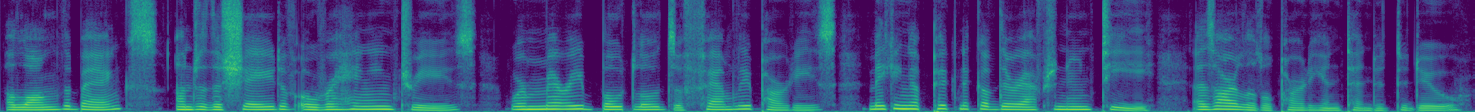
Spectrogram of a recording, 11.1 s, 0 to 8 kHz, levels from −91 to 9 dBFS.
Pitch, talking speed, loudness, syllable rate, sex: 185 Hz, 165 wpm, -16 LUFS, 4.9 syllables/s, female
